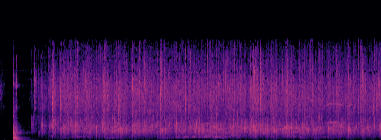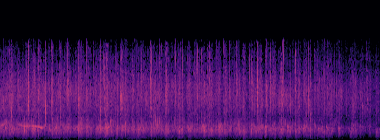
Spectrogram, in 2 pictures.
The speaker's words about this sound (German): Und jetzt, bis dass ich das T-Shirt anhabe, habe, gebt Gott einen Applaus.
